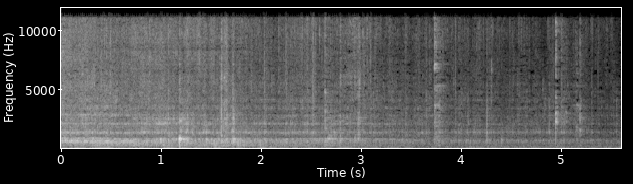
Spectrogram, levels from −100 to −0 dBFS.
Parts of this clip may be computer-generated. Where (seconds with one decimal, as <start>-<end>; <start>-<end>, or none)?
0.7-1.9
